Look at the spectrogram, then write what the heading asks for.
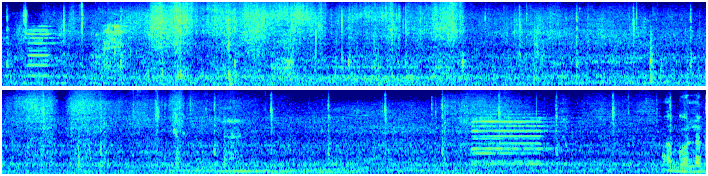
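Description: Road traffic jam heard from inside a vehicle, with steady engine and wind rumble, scattered car horn toots near the start and again toward the end, and someone talking over it.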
